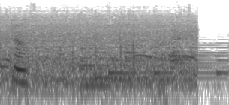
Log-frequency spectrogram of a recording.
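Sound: ocean waves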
